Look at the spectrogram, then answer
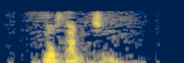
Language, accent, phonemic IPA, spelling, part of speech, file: English, UK, /nɔːˈθæmptən/, Northampton, proper noun, En-uk-Northampton.ogg
- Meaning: A large town, the county town of Northamptonshire, now in West Northamptonshire district, England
